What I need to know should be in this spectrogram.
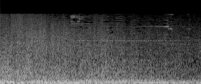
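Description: A shell explodes with a loud blast.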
